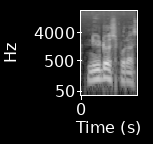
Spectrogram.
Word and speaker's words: Cnidospora: जो तो हमारे पास हमारे तीसरी जो हमारी सब फाइलम आ गया नीडोस्पोरा, सी साइलेंट है इसमें, NCNIDOSPORA, नीडोस्पोरा।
